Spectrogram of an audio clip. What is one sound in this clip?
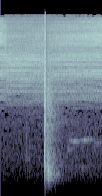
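A heavy wooden block thumps down onto a post.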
